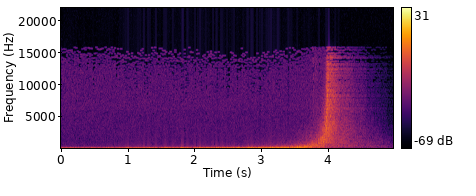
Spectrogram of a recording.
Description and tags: part of drumkit, based on sine & noise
